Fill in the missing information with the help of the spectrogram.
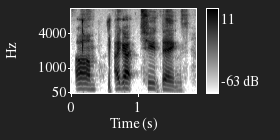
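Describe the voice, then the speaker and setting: A woman's voice: medium pitch, slow pace, a bit bright, a little hiss or hum, poor audio. A blunt woman who swears freely, talking casually in a live discussion. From Rhode Island, now Western New York.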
